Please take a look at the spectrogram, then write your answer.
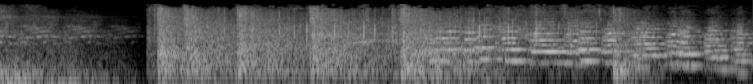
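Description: Loud fireworks and firecrackers explode in a dense, continuous barrage, with sharp booms and rapid crackling after a brief pause, and whistling tones rising through the later bursts.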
